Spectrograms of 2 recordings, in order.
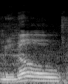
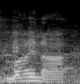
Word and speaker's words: Minot: pronouncing I'm cor up Mino Mina but it's Min not North Dakota and I'm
